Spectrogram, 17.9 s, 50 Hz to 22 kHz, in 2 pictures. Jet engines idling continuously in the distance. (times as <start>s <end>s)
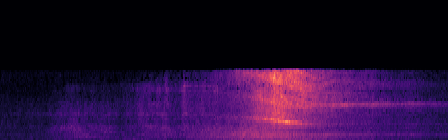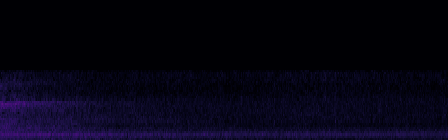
10.6s 17.9s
